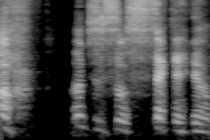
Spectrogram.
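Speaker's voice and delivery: put-on Valley Girl voice. Acting out for others how she said she was bothered, imitating a valley girl. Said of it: "You know you got a little valley girl in you".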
